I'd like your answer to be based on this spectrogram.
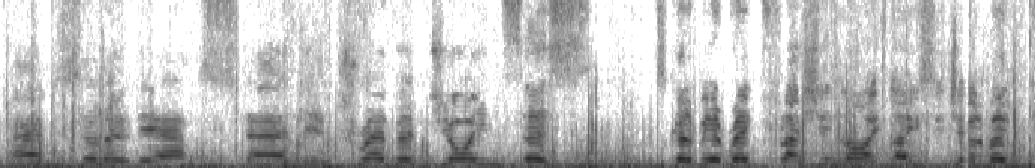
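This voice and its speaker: Noticeable background noise and audible room echo, with a man at a moderate speed. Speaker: angler livestreamer. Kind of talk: live fishing stream chat. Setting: fishing shelter on beach in storm. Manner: loud, shouting over wind.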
